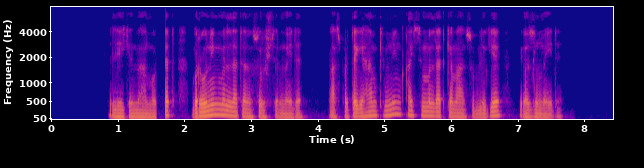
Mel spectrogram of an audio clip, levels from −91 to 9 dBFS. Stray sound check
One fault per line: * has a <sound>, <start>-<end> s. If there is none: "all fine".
* has a dropout, 1.6-1.7 s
